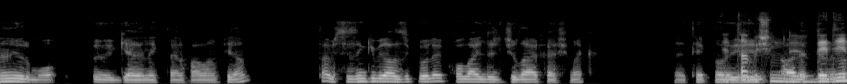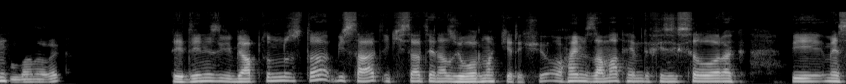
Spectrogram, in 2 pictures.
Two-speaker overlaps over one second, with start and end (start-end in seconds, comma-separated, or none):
7.2-8.6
